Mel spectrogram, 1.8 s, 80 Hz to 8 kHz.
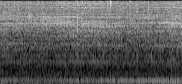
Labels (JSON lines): {"label": "anthrophony, boat engine", "recorder": "SoundTrap 500"}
